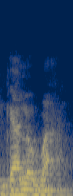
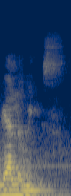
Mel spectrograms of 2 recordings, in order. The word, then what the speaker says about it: Galois: This is pronounced Galois, okay, not Galois.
